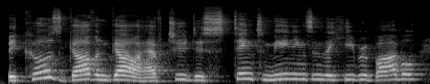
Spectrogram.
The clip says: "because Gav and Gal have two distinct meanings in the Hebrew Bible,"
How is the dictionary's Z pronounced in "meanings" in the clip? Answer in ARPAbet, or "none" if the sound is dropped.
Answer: Z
